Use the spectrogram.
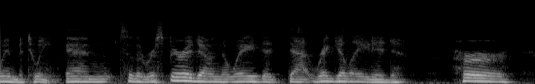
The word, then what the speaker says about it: risperidone: But we have him on what they call, I think it's called risperidone, I think is how you say it. Risperidone.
